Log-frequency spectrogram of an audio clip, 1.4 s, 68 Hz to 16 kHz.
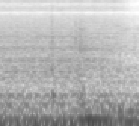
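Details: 2024 Ford F-250 Super Duty 6.7 L diesel, first brief run after oil and fuel filter change: deep, steady rumble with even idle and no knocks or misses; healthy.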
